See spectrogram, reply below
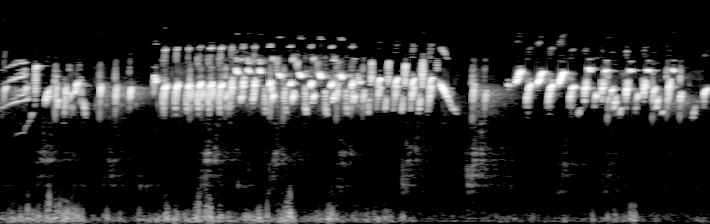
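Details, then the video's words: Goldfinch singing, presented as a tutor song for young chicks: a continuous fast stream of high twittering, trilled and tinkling notes with short pauses, accompanied by low thumping and rustling noises underneath. "أجمل تغريدة لطائر الحسون لتعليم الفراخ الصغار"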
